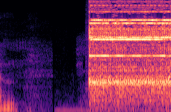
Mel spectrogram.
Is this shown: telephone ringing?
yes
